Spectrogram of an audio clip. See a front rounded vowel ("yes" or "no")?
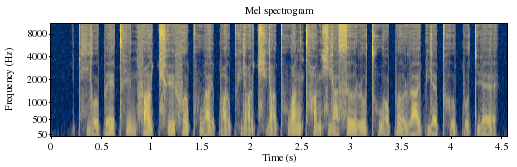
yes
